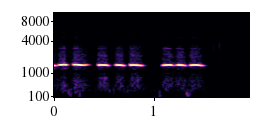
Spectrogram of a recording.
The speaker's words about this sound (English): You'd have to learn, like, everything you can play on a slide whistle, which is a short list. It's like two things.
